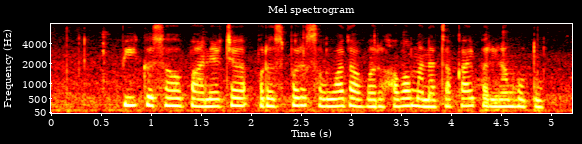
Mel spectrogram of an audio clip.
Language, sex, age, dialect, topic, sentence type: Marathi, female, 18-24, Standard Marathi, agriculture, question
